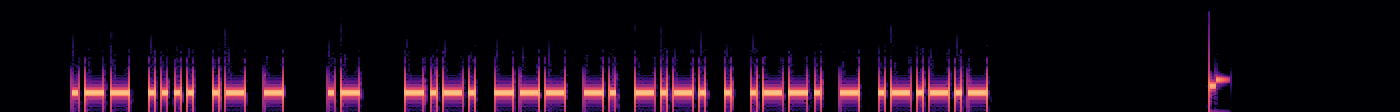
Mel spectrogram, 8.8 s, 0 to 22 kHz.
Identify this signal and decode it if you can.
Morse code, heard as a keyed tone, about 30 wpm, 700 Hz. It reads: WHAT A CONCEPT.
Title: Sentences from Top 1100 Words 30wpm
